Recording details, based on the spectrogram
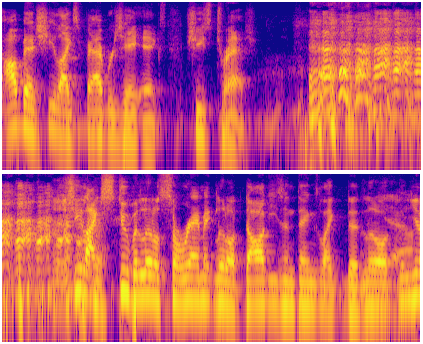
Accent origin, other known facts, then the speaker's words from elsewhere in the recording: Iowa, United States; No, I'm from Iowa originally.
